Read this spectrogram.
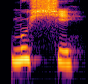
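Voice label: "мысси", Komi, female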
